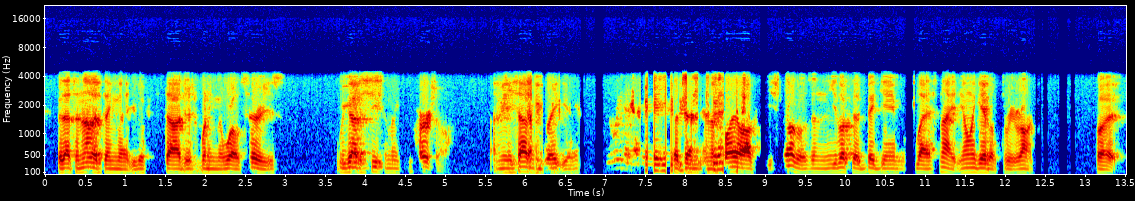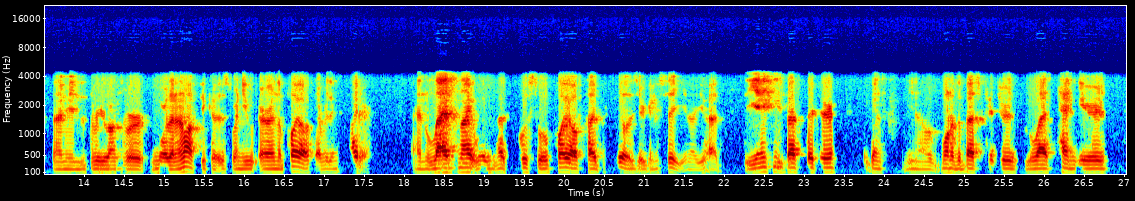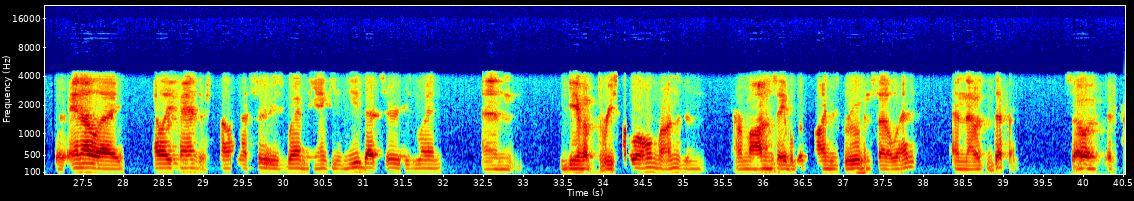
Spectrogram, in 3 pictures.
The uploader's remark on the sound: Answering your phone calls.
